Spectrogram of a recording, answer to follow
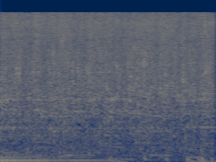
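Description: Steady rush of water that fades gradually over the two seconds, with faint background music underneath.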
